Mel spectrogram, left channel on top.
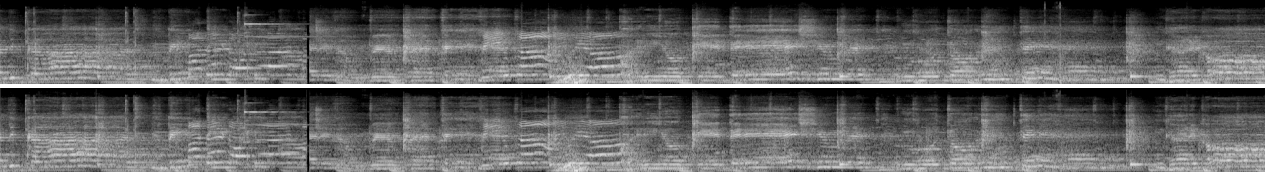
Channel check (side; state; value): both; normal; correlation 0.35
